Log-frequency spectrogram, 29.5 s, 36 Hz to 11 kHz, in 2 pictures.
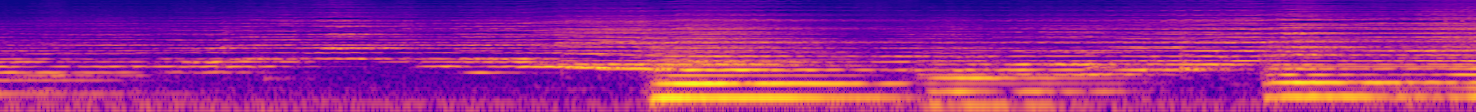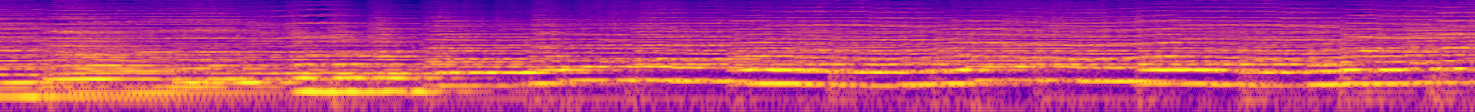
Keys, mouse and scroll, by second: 17.8 Escape, 23.1 t, 23.2 space, 24.2 typing, 25.3 space, 27.8-28.5 typing.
